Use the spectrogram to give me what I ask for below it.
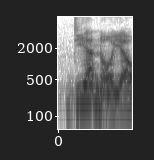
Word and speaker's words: dianoia: Another term, and I promise is the last one I will mention, is dianoia. Another Greek word, dianoia or dianoia, depending on how it is pronounced, it is a compound word.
